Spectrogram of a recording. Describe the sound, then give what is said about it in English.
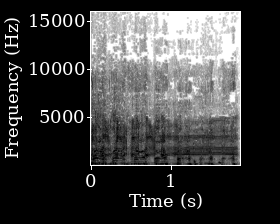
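A person loudly imitates a cow mooing as the punchline of an interrupting-cow knock-knock joke, one drawn-out, wavering vocal call lasting nearly two seconds, alone, with a slightly bleating, laughing edge. “Who's there? The interrupting cow.”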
